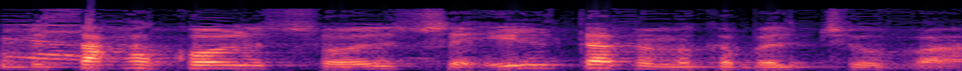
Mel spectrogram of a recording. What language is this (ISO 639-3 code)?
heb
